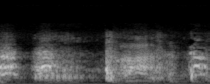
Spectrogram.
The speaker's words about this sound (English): Old hound dog came charging around the side of the house, sounding a lot meaner than he looked.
